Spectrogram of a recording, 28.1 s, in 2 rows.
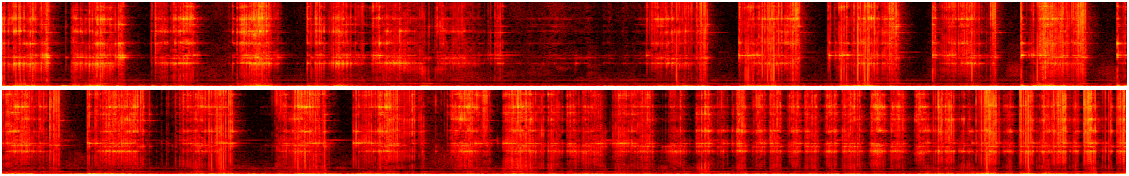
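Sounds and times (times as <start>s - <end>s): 
textured glass scratched and tapped: 0.0s - 28.1s.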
